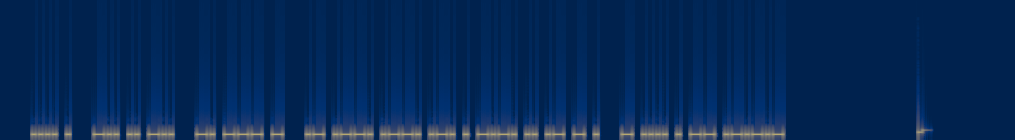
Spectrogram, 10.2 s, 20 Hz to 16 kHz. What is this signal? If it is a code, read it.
Morse code, heard as a keyed tone, about 34 wpm, 700 Hz. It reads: HE DID NOT APPRECIATE THEM.
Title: Sentences from Top 1300 Words 35wpm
